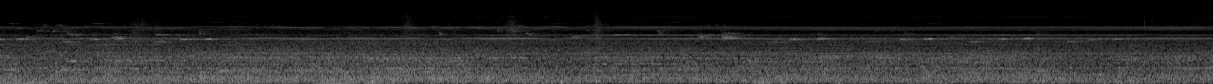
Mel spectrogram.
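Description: Steady running noise of a JR West electric commuter train standing at the platform: its air-conditioning and electrical equipment give an even hum with a faint, constant high whine.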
